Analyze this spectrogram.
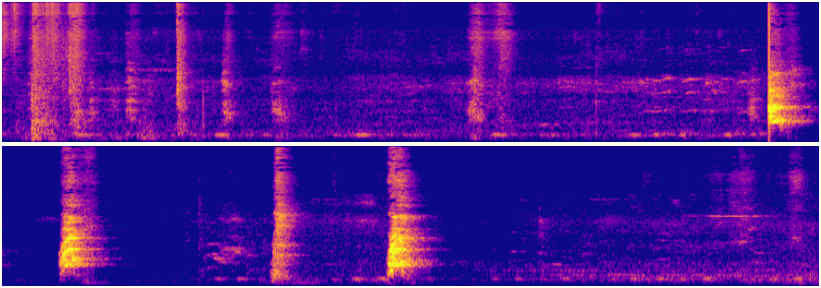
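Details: Pet Labrador Retriever named Lily, after her apple drops: four short, sharp barks between about eight and twelve seconds, one to two seconds apart, with a faint low hum and soft rustling before and after.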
